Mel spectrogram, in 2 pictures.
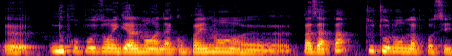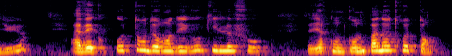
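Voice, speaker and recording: Woman with a very dark, mellow voice. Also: on the low side, normal speed. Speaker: public service agent, interviewee. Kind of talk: explanatory interview answers.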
